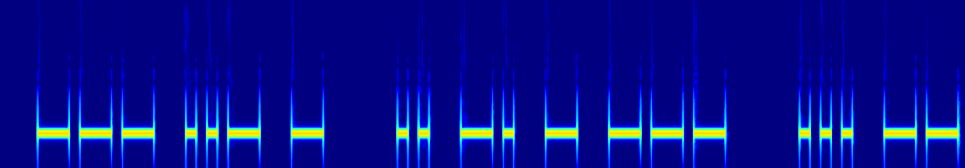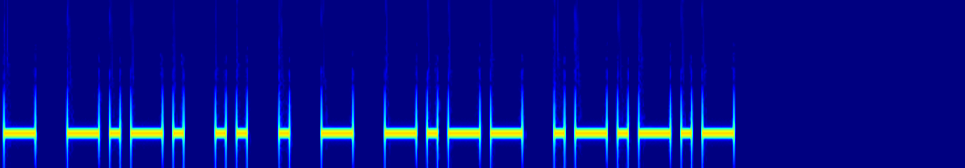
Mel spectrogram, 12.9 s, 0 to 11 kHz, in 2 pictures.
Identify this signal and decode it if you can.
Morse code, heard as a keyed tone, about 17 wpm, 700 Hz. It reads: OUT INTO SOCIETY.
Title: Sentences from Top 700 Words 17wpm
